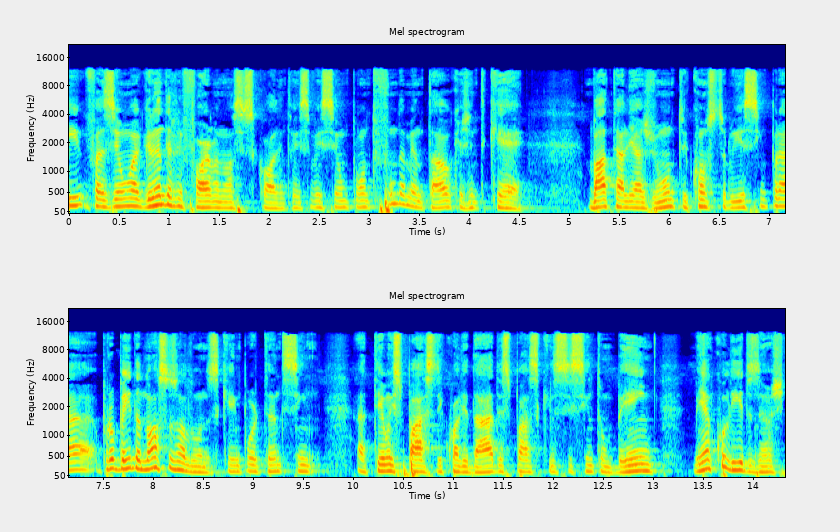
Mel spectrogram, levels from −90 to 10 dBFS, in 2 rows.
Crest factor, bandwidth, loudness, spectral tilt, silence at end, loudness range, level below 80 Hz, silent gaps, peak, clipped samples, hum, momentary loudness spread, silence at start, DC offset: 16 dB; 13 kHz; -16 LUFS; -4.5 dB/octave; 0 s; 3 LU; -36 dBFS; none; 0 dBFS; under 0.1%; none; 8 LU; 0 s; under 0.1%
